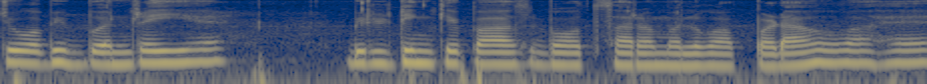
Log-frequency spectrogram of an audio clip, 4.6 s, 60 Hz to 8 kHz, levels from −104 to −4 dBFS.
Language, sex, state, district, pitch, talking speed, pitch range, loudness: Hindi, female, Uttar Pradesh, Budaun, 200 Hz, 195 wpm, 185-210 Hz, -40 LUFS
